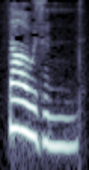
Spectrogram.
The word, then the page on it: thousand: ‘ɵaʋzənd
